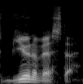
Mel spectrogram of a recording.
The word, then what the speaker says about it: Buena Vista: friends that ask me, is it Buena Vista or Buena Vista? And bring them back to this video and remind them that you've got to know it's Buena Vista.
